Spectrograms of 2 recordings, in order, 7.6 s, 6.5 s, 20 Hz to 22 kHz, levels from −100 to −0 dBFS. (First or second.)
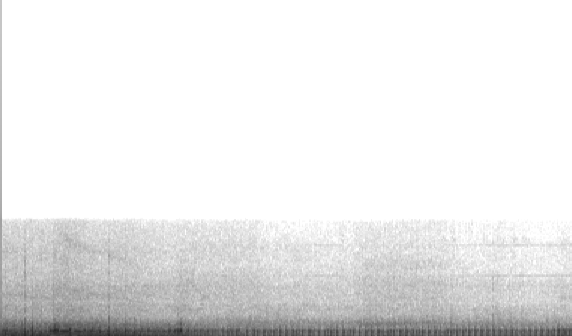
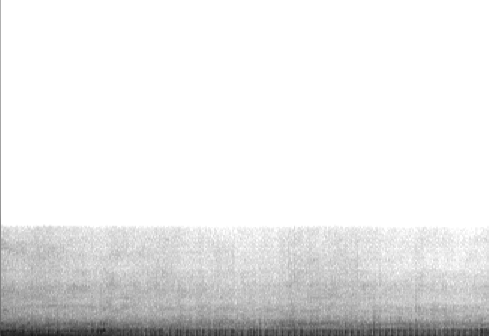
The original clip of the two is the first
